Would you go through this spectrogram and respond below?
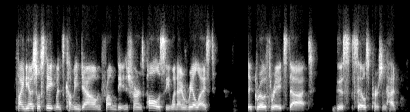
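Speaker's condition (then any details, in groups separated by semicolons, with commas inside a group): Cleft palate and cleft lip; teachers could not hear speech in class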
